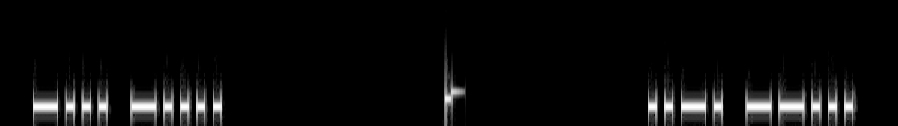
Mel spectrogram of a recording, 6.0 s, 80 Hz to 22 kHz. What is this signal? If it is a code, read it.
Morse code, heard as a keyed tone, about 22 wpm, 700 Hz. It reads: B6 F7
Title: Single-Letter Single-Number 22wpm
